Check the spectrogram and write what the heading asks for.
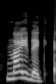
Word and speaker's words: Nydick: And when I spell it, people laugh because I say, it's Beth Nydick, NYDick.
